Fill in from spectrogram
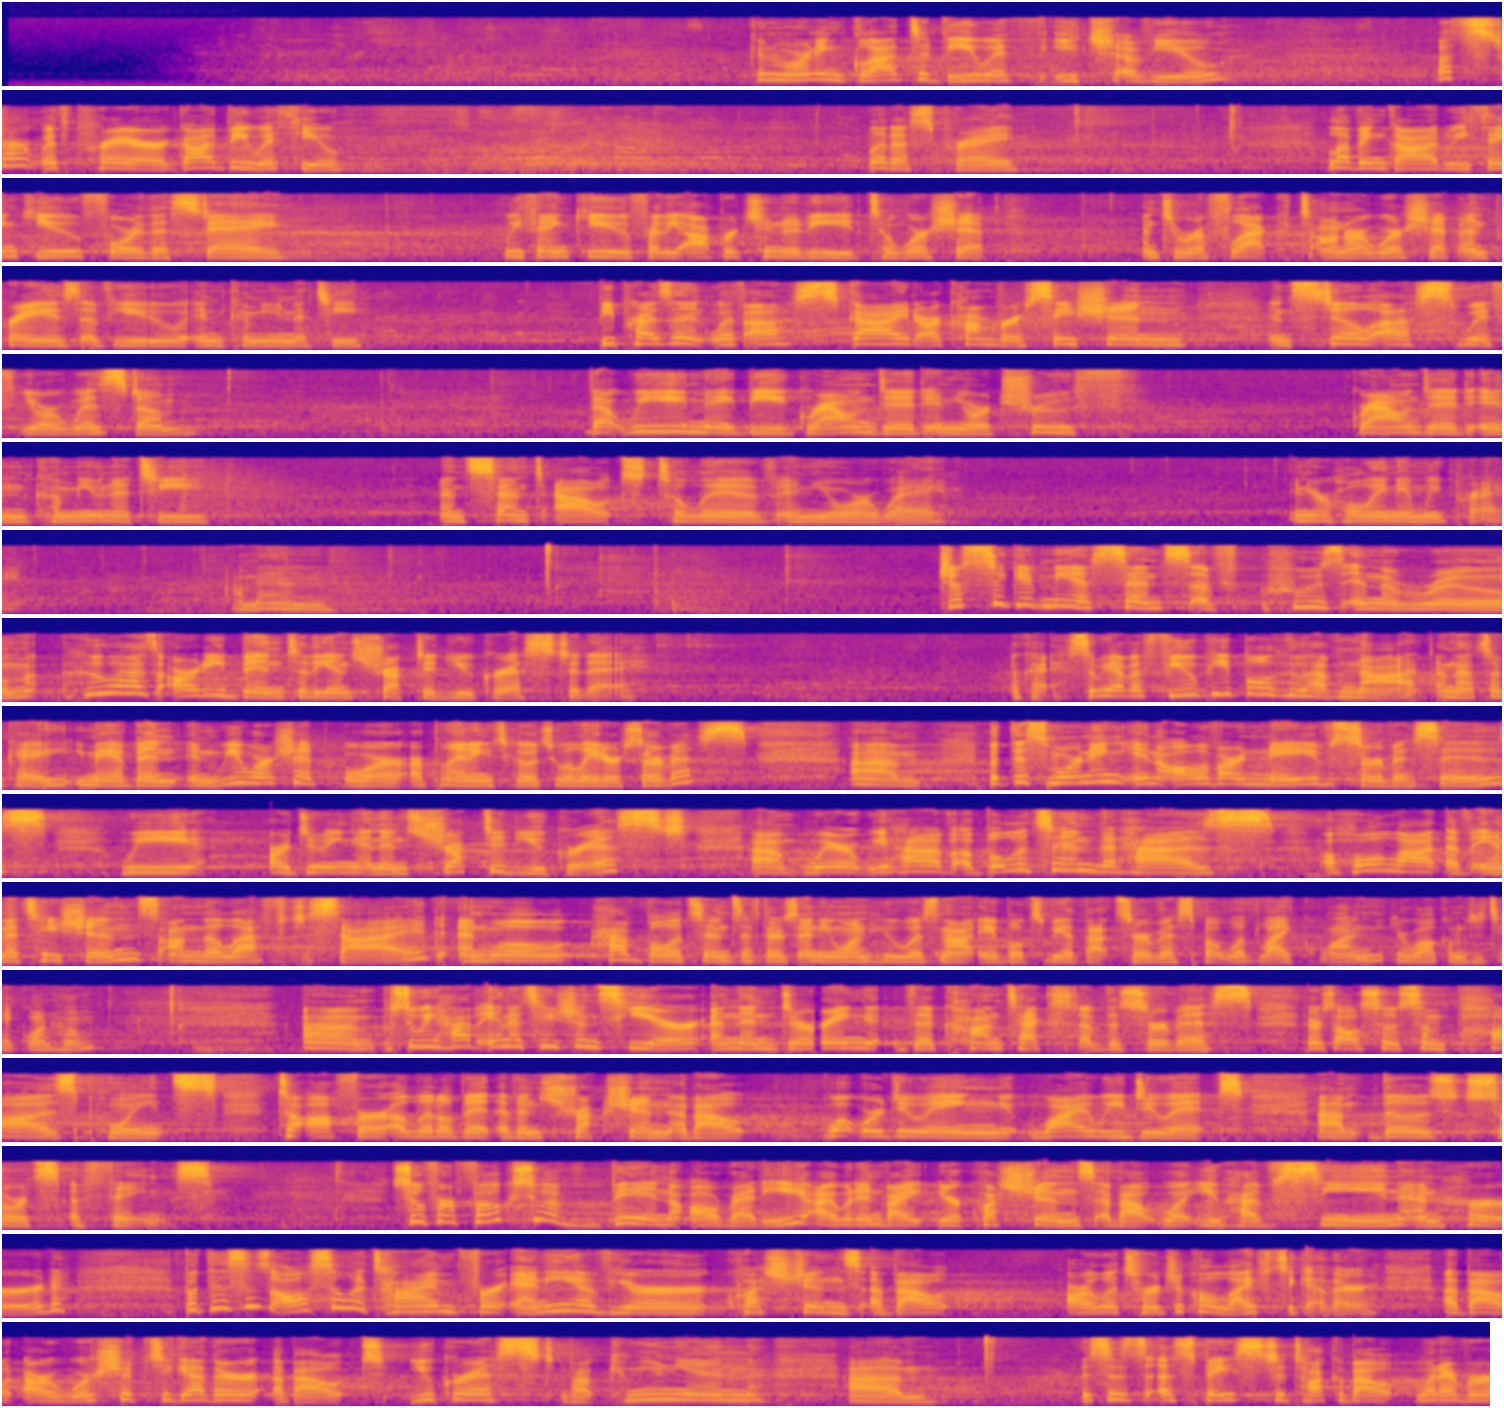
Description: Sunday Forum from St. Columba's in Washington, D.C.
